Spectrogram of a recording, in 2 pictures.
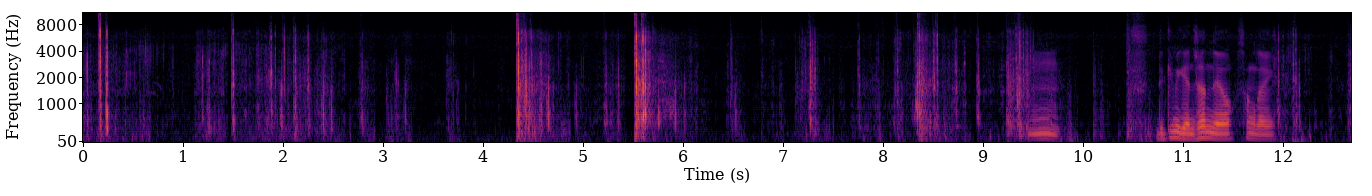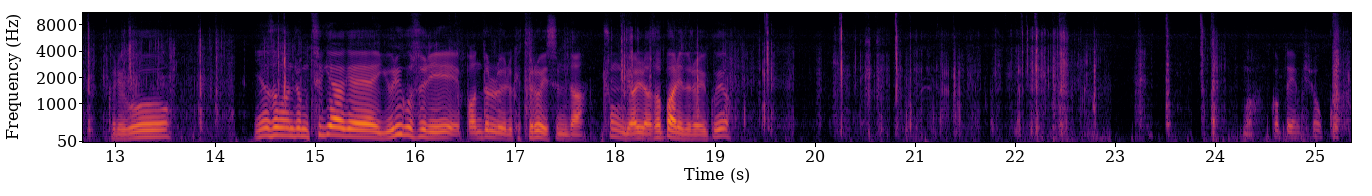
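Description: Plastic packaging crinkles and rustles in a man's hands.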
